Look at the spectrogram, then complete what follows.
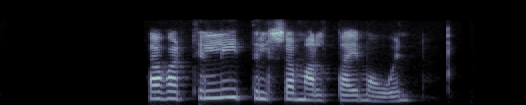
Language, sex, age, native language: Icelandic, female, 30-39, Icelandic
